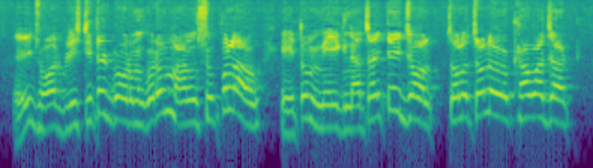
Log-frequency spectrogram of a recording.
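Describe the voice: A cartoonish character voice with lively intonation, a moderate pace and very even loudness. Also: man, high pitch for a man.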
